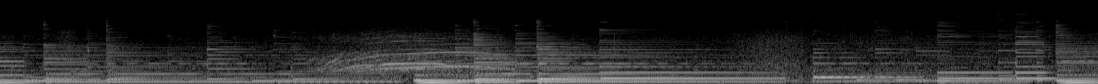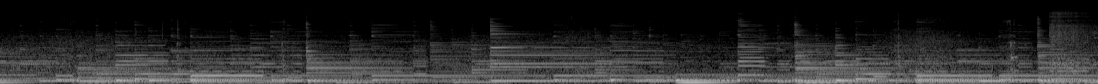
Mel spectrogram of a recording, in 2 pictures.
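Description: Acoustic guitar playing a slow instrumental tune of held chords and single melody notes, with no singing. A short swooping tone rises and falls about three seconds in.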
